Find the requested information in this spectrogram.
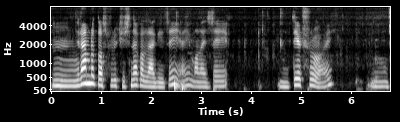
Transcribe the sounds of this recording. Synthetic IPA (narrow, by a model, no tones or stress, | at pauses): ramrot̪ʌswirkʰɾisnʌkolaɡit͡saj̃ɦʌ̰jmʌlajt͡saĩ | t̪eʈsʰoɦʌj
